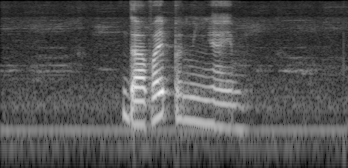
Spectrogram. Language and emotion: Russian, neutral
